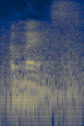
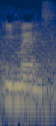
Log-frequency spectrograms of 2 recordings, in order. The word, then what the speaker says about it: immense: Và nhớ đây chúng ta xoa âm nào các bạn? Âm đầu. Thế là các bạn nghe chỉ như là immense, đúng không? Đấy. Không đọc là immense, immense.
